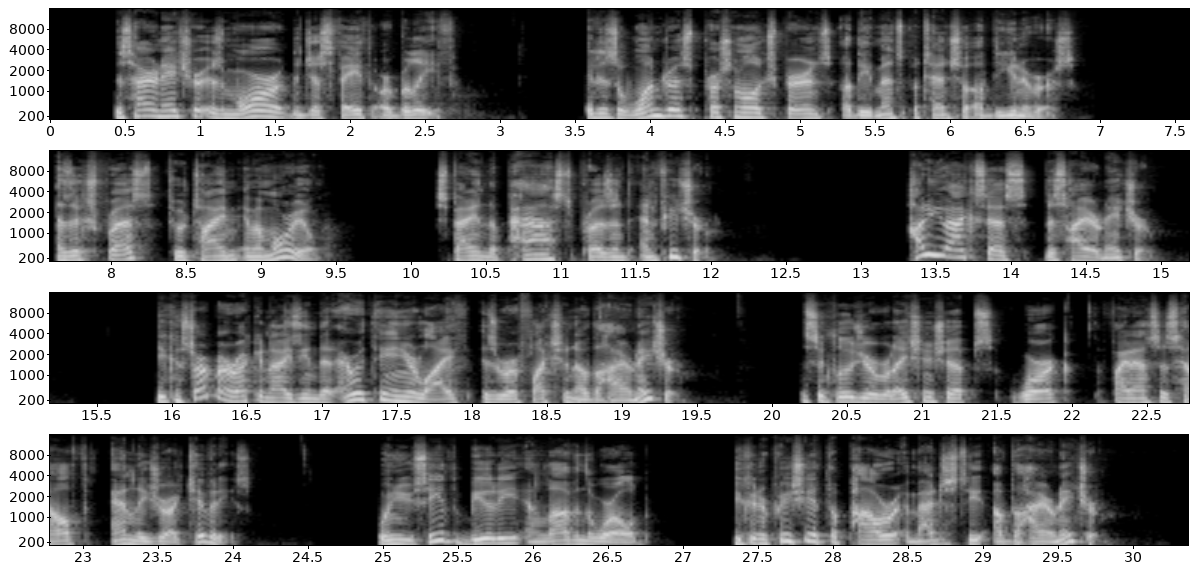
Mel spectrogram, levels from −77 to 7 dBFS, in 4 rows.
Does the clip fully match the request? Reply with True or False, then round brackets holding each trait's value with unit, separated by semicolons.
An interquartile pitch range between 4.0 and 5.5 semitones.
True (4.6 semitones)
